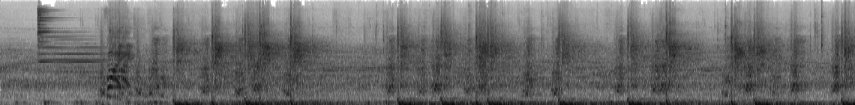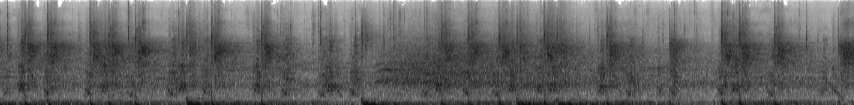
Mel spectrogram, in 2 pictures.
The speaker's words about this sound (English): I'm going to fight using boxing, moving my hands back and forth.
